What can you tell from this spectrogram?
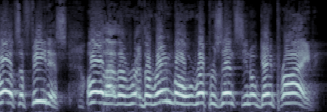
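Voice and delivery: high, exasperated mock protest; full-force preaching. Preacher mimics Christians giving in, high and emphatic.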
